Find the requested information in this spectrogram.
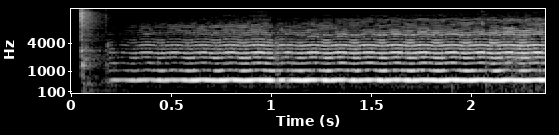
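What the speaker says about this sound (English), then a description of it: "It's called Solo Violin by Spitfire Audio" A single sustained bowed note from the Spitfire Audio Solo Violin sample library, bright and harmonically rich, held steadily and alone for about two seconds after a soft attack.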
